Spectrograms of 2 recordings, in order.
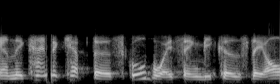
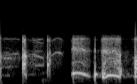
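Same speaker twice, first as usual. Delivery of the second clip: high burst of laughter. Real, not acted. Laughs after segment flew by.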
